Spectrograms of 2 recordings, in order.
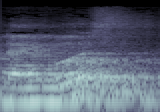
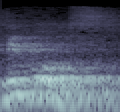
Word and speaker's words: divorce: It is not like divorce, it is divorce.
